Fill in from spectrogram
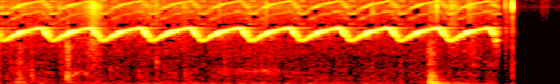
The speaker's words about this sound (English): Oh, listen, an alarm. I kid you not, that is a real car alarm going off beside me.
